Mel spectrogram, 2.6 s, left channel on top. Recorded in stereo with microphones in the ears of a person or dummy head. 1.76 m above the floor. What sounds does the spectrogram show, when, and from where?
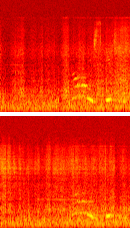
1.4 s a woman speaking: 70° left (ahead or behind), 3 m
